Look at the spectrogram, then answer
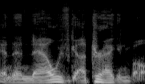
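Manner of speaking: TV host show intro announcer delivery. Recalling how Tom introduced Dragon Ball on Toonami: Toonami Tom voice. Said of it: "linked with that Toonami Tom voice".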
